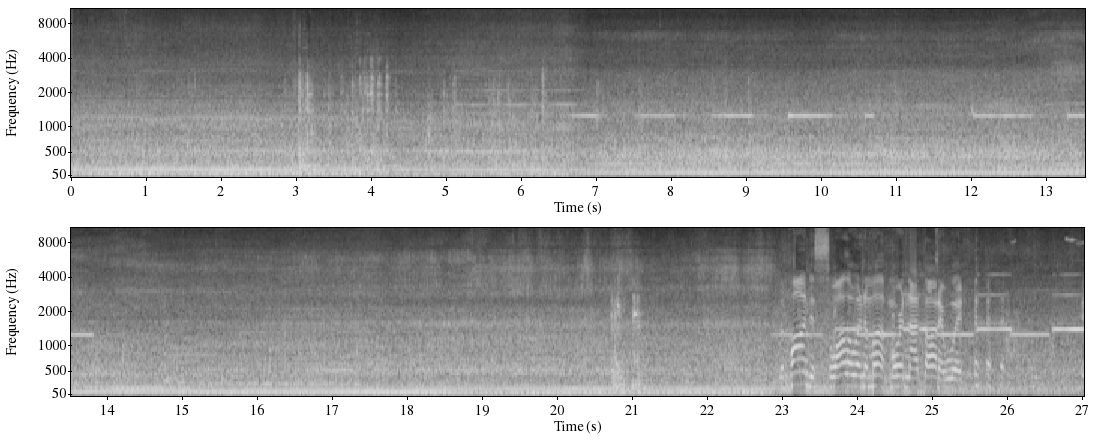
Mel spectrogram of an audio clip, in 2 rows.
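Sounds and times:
excavator diesel engine running: 0.0 - 27.0
backup alarm beeping: 12.0 - 13.9, 23.9 - 27.0.

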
